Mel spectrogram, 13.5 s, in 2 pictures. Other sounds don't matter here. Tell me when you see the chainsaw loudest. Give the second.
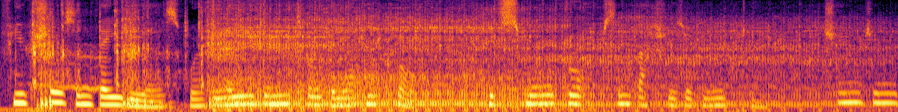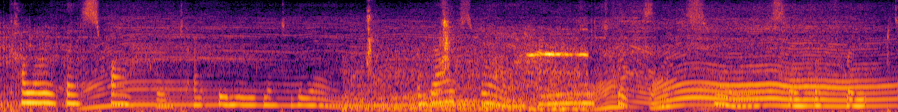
2 s.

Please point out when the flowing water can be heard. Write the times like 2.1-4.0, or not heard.
not heard.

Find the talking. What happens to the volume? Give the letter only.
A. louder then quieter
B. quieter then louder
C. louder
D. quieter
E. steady
D.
